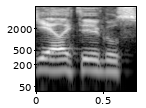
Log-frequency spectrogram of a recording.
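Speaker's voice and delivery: put-on Philly accent. Imitating how people from Philly say Eagles: Philadelphia accent. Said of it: "That's their accent".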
